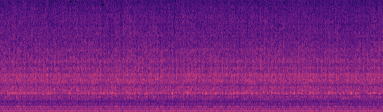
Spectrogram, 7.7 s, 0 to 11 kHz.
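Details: 2002 Chevy 2500HD LB7 Duramax diesel, cold at 5°F on Merchant high idle, with Airdog lift pump, PPE boost valve and resonator delete; deep, even drone held at a raised, steady speed with no misses or knocks. Normal high idle.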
